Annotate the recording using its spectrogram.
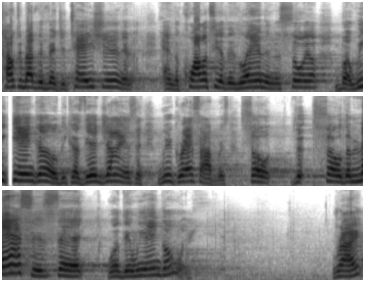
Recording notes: During Wednesday night service.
